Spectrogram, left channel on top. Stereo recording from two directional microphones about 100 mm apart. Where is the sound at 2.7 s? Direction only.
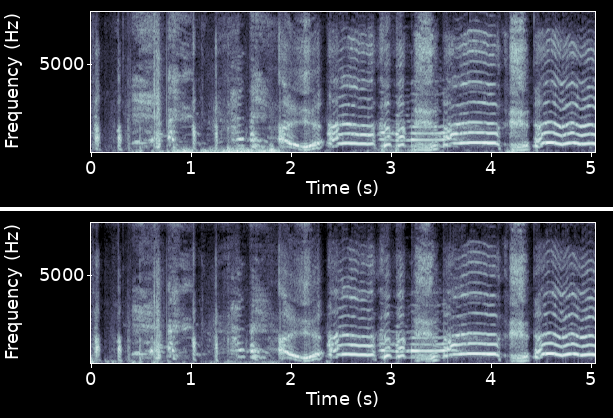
15° left (ahead or behind).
